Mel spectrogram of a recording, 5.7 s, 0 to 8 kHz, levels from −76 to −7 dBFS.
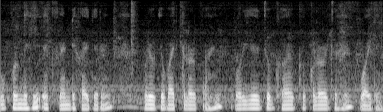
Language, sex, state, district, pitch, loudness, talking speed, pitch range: Hindi, male, Arunachal Pradesh, Longding, 105 Hz, -17 LUFS, 250 wpm, 100-110 Hz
